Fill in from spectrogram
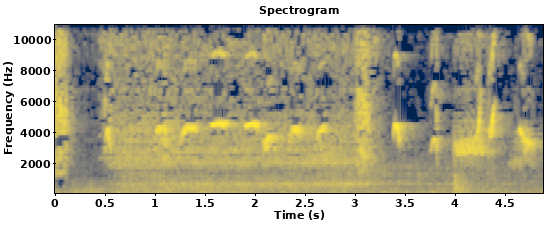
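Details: Orange-bellied leafbird singing steadily: a string of thin high whistled notes repeated about every half second, with a few sharper notes at the end.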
